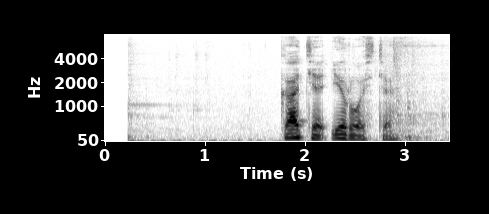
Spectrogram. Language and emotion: Russian, neutral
